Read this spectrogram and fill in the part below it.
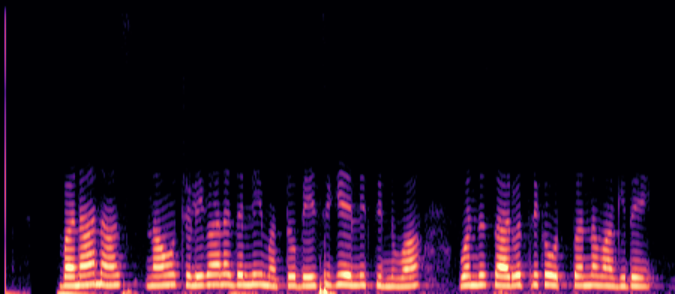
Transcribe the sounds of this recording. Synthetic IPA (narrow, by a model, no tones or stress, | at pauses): bɐnaːnaːsnaːʋut͡ʃɐɭiɡaːlɐd̪ɐlːimɐt̪ːubeːsiɡɛjɐlːit̪inːuʋɐ | o̞nd̪usaːɾʋɐt̪ɾikɐut̪̚pɐnːɐʋaːɡid̪e̞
